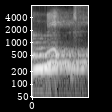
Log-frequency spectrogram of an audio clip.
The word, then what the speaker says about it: knit: Còn từ knit chúng ta âm câm nhá, từ knit quá khứ của nó là knitted.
